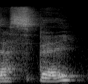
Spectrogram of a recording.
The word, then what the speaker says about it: aspects: Et des aspects, we don't pronounce the CTS because there's no E.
